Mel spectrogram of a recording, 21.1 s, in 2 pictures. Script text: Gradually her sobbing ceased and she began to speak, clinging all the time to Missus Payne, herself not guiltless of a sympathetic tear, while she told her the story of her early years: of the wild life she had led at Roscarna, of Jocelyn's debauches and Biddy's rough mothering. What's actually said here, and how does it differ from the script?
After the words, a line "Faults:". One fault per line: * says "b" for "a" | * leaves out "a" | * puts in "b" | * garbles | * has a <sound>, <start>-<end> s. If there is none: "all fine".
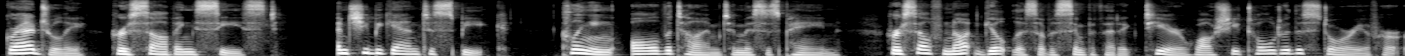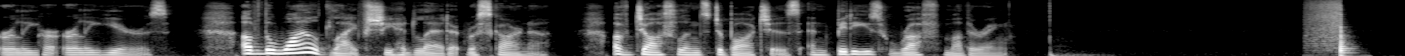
Gradually her sobbing ceased and she began to speak, clinging all the time to Missus Payne, herself not guiltless of a sympathetic tear, while she told her the story of her early her early years: of the wild life she had led at Roscarna, of Jocelyn's debauches and Biddy's rough mothering.
Faults:
* puts in "her early"
* has a thud, 18.4-18.9 s
* has a thud, 20.3-20.8 s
